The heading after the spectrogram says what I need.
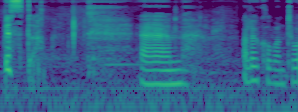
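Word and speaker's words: Bicester: sister b-i-c-e-s-t-e-r it's not it's not pronounced by sister or bisester it's pronounced bista um a local one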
